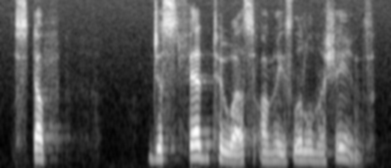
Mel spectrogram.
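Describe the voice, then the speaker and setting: A woman's fairly low, dark and mellow voice with a West Coast accent, at a very slow pace. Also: ordinary pitch variation. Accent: American West Coast. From Northern California. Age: 90s. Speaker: oral history interviewee. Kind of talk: interview; narration over photos. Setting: museum auditorium.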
